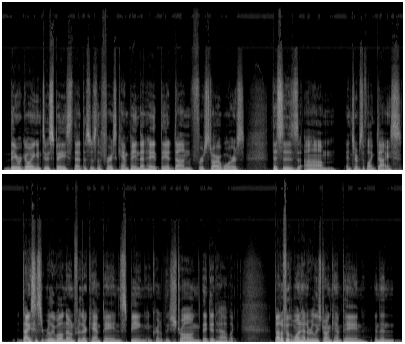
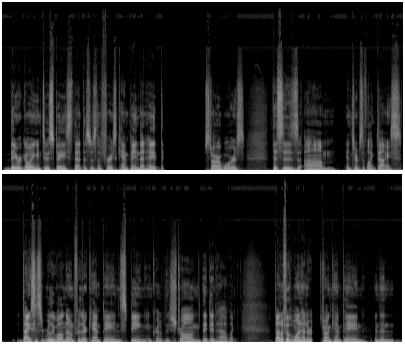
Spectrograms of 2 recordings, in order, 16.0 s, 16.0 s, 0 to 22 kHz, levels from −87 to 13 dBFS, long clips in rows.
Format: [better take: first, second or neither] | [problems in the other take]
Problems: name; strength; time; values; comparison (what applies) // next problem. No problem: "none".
first | audio cutting out; at 3 s for 1 s and at 14 s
